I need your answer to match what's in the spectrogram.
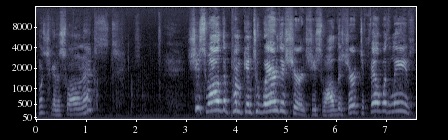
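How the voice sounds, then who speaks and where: A man reads a children's storybook in an animated, playful sing-song, tossing in casual, chatty asides to young listeners. His voice is very high-pitched yet darkish, and he takes his time.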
